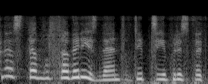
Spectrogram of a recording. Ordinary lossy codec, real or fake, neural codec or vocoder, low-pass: Opus, 32 kbps; fake; codec, 16 kHz in and 24 kHz out, 0.6 kbps, FocalCodec, streaming, 4096 codes; 9.9 kHz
